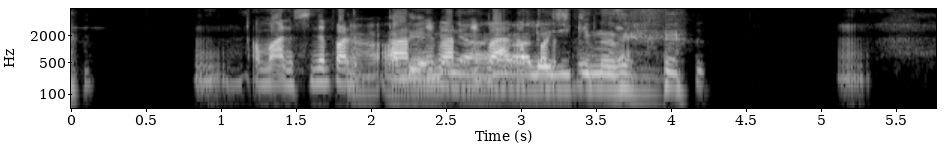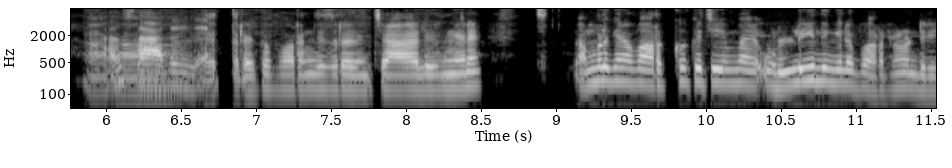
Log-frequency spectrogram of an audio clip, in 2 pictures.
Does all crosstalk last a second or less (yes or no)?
no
